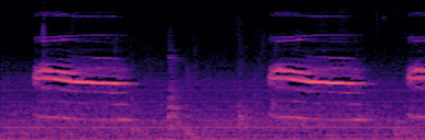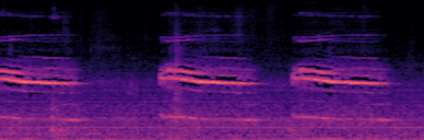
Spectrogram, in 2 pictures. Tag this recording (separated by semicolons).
Primary; School; cat; UK; Galliard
